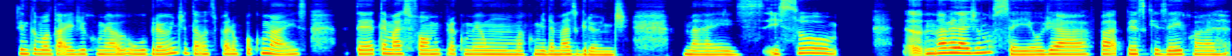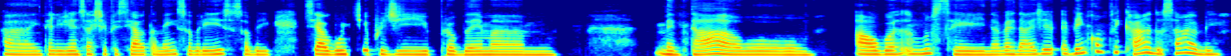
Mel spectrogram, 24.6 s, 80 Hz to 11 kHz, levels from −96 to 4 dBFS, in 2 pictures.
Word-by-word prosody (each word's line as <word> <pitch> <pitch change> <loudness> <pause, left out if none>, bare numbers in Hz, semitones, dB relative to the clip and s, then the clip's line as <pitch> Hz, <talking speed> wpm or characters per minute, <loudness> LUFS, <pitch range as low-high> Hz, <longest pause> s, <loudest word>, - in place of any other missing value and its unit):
sinto 240 +1 +1
vontade 220 -2 +1
de 225 +1 -1
comer 215 -1 -3
algo 220 +1 -1
grande, 245 +6 0
então 230 -3 -2
eu 225 - 0
espero 225 +1 -3
um - - -4
pouco 240 +3 -3
mais, 220 -2 +1 0.4
até 230 -3 0
ter 250 - -1
mais 230 -1 +1
fome 220 0 0
para 230 -1 -5
comer 215 -1 -2
uma 205 -1 0
comida 205 0 -1
mais 210 +1 +1
grande, 185 -3 -1 0.5
mas 195 -2 -1 0.2
isso 265 +2 +1 0.9
na 265 +3 +6
verdade, 280 -1 +7
eu - - +3
não 315 +1 -1
sei. 200 -8 -1
Eu 205 0 +1
já 215 -1 +2
fa 225 -1 +2
pesquisei 220 -2 0
com 225 0 -7
a 205 +2 -2
a 200 -3 -1
inteligência 200 +1 -1
artificial, 210 -2 -2
também, 195 +2 -3
sobre 200 -2 -2
isso, 230 0 -5
sobre, 195 -2 -3 0.3
se 220 - -1
é - - +8
algum 205 +1 +5
tipo 330 - -3
de 195 0 -1
problema 190 -1 +1 1.3
mental 205 -1 +2
ou 190 -1 0 0.5
algo 205 -1 +4
a 210 - +3 0.2
não 235 +3 +1
sei, 195 -6 -1
na 195 0 -2
verdade, 210 +3 -1
é 240 - -2
bem 250 +5 +2
complicado, 300 -8 0
sabe? 225 -6 -1
210 Hz, 145 wpm, -23 LUFS, 200-230 Hz, 1.3 s, é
